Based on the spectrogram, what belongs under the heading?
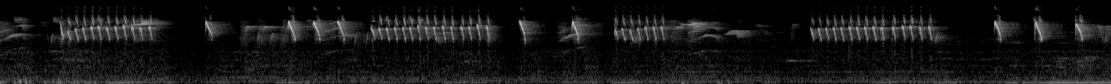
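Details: Brown-throated sunbird in tembakan burst song, played to make other sunbirds sing: repeated high rapid trills lasting about a second each, interspersed with piercing single chips, faint low hum beneath.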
